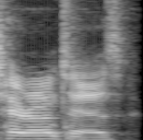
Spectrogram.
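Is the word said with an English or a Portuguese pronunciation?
English. The word is read with an English pronunciation. "You could read it as"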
